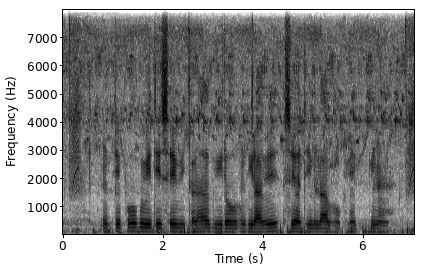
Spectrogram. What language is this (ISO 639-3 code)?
bho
